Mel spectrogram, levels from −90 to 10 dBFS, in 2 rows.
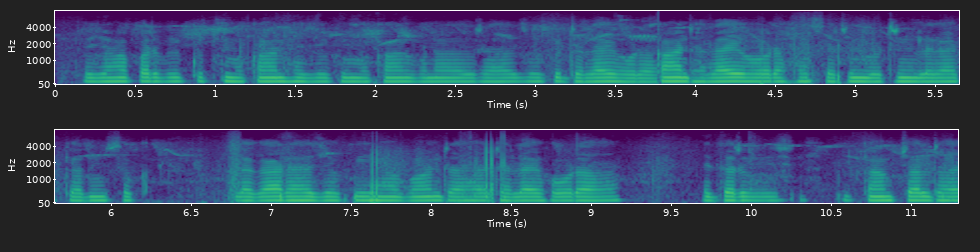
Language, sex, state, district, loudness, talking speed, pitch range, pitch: Hindi, male, Bihar, Araria, -25 LUFS, 240 wpm, 145-150 Hz, 150 Hz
